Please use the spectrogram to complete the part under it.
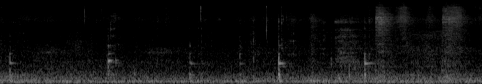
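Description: Faint, sparse clinks and scrapes of a utensil stirring a potato dish in a bowl, a steady low room hum underneath and no voices.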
